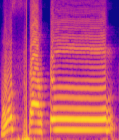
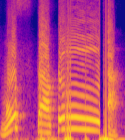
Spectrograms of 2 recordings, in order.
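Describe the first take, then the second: First: The word stops on 'm' after a long 'i'. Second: The word ends with a short 'a' after 'm'. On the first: The speaker calls it right. "এখানে ওয়াকফ করলে জজম হবে, তিন আলিফ টান হবে।" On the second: The speaker calls it wrong. "এখানে অনেক উচ্চারণ করতে কিমা বলে, এটা ভুল উচ্চারণ।"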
